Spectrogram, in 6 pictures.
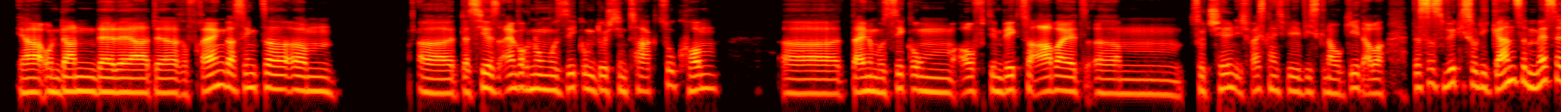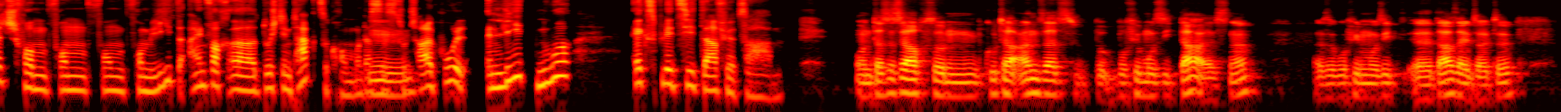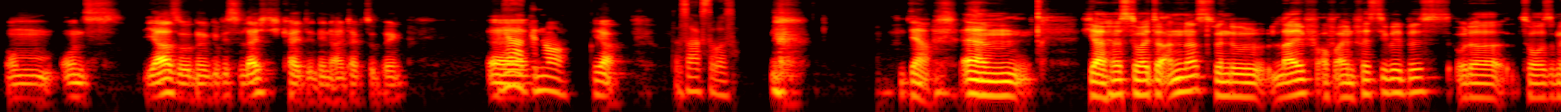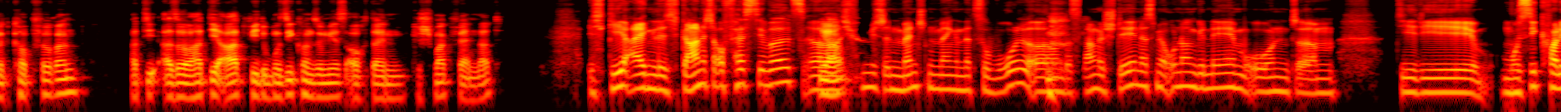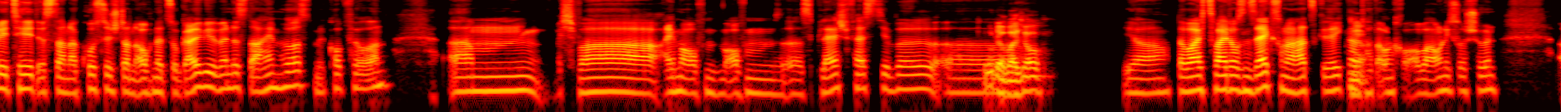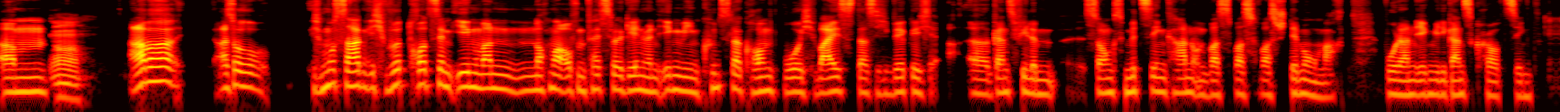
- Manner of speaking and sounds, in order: chuckle; snort
- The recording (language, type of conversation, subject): German, podcast, Wie hat sich dein Musikgeschmack über die Jahre verändert?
